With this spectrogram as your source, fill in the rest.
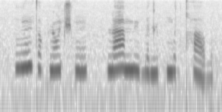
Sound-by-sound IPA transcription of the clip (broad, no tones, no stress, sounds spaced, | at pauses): l ũ t̪ ɒ k ɳ ɔ̃ t͡ʃʰ ũ | ɳ a m y b ɛ d ɳ y k m u d qʰ ɒ ɡ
